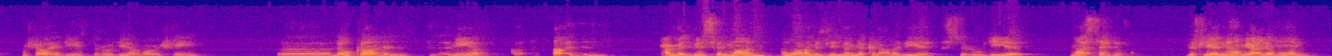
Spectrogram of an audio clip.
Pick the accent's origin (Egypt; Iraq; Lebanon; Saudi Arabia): Iraq; بعد ما حل الصراحة الدمار ببلداننا بالعراق وبسوريا وبلبنان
